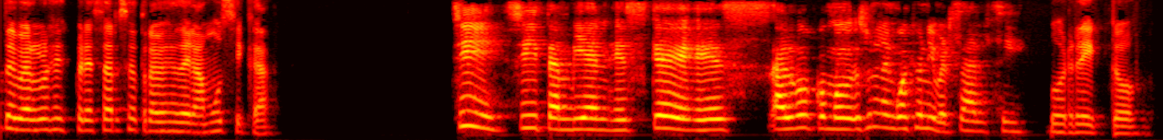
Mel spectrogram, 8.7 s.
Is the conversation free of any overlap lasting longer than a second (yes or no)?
yes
